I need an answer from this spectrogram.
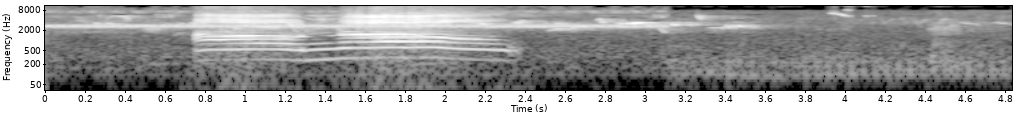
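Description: Countryside ambience: a steady high insect trill, cut by two drawn-out animal or bird calls about one second in, followed by a few short, falling bird chirps near the end.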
